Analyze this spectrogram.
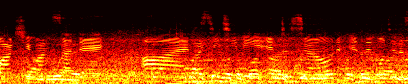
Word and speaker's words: DAZN: DAZN. Because you guys spell it so weird, right? It's like DAZN. D-A-Z-N, but it's DAZN.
